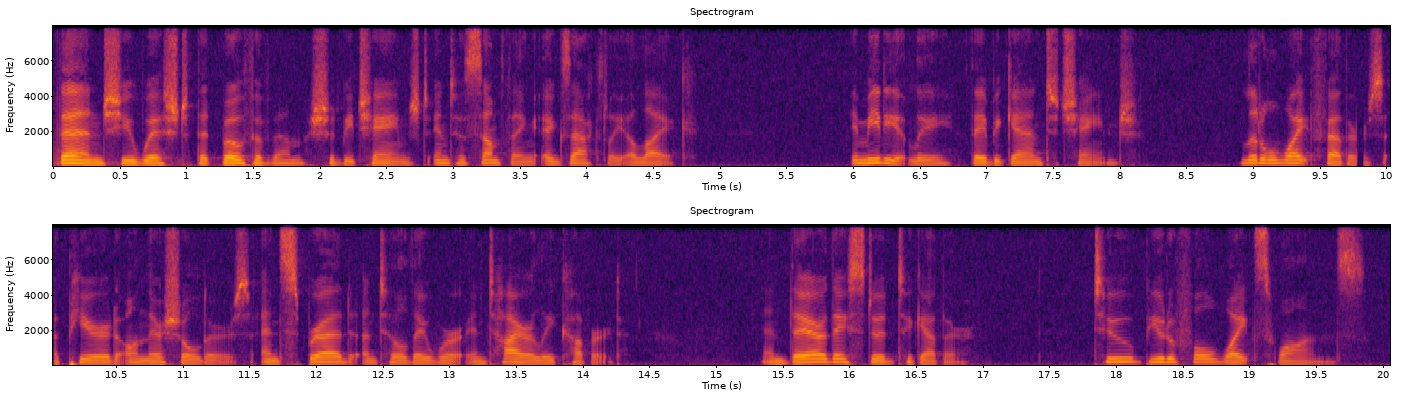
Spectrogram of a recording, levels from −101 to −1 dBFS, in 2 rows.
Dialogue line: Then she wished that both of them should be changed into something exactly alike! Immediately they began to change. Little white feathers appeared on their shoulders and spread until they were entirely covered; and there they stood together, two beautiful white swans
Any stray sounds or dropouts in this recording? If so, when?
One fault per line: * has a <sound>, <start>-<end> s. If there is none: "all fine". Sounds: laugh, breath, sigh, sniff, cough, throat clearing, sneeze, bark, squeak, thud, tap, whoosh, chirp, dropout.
* has a dropout, 9.8-9.8 s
